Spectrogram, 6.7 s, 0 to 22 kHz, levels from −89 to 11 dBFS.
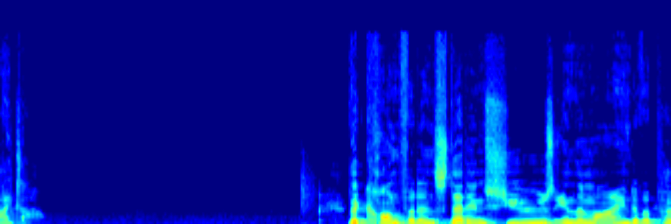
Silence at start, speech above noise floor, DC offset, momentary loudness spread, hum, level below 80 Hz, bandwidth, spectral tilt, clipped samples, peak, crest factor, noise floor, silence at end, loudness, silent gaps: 0 s; 51 dB; under 0.1%; 6 LU; none; -66 dBFS; 19 kHz; -6 dB/octave; under 0.1%; -14 dBFS; 20 dB; -82 dBFS; 0 s; -32 LUFS; none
